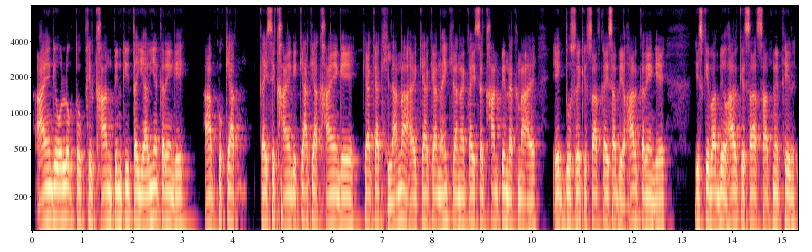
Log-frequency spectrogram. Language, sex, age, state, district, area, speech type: Hindi, male, 45-60, Uttar Pradesh, Jaunpur, rural, spontaneous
